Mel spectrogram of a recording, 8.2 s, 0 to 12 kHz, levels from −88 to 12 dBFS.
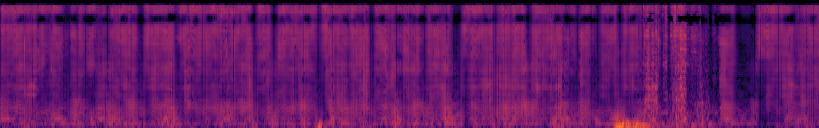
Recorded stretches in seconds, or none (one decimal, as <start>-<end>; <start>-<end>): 6.4-7.2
